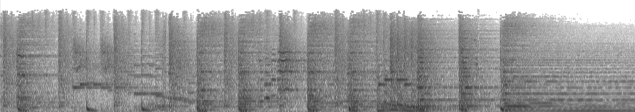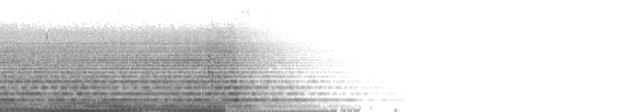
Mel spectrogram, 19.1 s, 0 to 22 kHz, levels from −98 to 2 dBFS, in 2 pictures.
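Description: Throughout the clip the sound turns watery and swirly, with smeared attacks. This is MP3 compression, likely at a low bitrate around 64 kbps. Starved of bits, the encoder switches weak frequency lines on and off between frames. The damage is continuous, not a single event.

Corrupt frame decoded faults occur at 7.10 to 7.19 s, at 10.22 s and at 12.64 to 12.75 s. Each is a brief chirp or burst of noise, peaking at about −20, −35 and −25 dBFS respectively. Unlike the steady swirl of compression, each one is abrupt and alien to the surrounding sound. Damaged data put energy at the wrong frequencies for a few frames.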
